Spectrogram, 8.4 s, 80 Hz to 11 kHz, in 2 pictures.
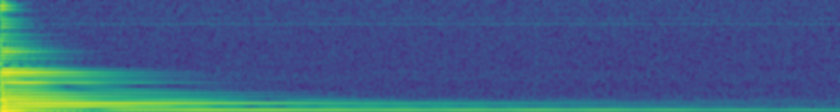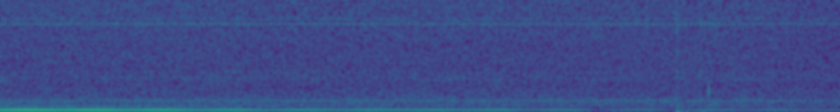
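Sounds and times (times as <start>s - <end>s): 
classical guitar open strings: 0.0s - 6.7s.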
